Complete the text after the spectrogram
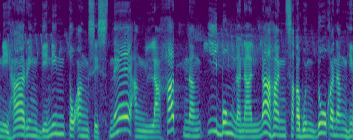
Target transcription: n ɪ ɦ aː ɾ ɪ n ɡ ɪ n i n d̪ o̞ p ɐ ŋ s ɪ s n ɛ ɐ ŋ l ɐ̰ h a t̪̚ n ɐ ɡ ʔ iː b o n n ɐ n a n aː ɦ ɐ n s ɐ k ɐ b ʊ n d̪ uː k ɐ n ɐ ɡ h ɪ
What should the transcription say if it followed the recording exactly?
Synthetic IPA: n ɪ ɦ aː ɾ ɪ ŋ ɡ ɪ n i n t̪ o̞ ʔ ɐ ŋ s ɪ s n ɛ ɐ ŋ l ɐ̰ h a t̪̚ n ɐ ŋ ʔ iː b o ŋ n ɐ n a n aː ɦ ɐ n s ɐ k ɐ b ʊ n d̪ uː k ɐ n ɐ ŋ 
